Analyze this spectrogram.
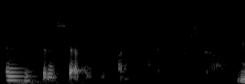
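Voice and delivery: exasperated whisper; whispered aside. Real, not acted. Ranting about Victory Day to a friend, whispered. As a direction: hiss it under your breath.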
